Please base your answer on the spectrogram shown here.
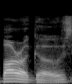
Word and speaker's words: borogoves: Again, the first O in borogoves is pronounced like the O in borrow. I have heard people try to give it the sound of the O in worry.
